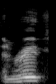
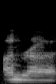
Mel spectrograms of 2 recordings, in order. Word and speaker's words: Unruh: um uh you know unruly is the proper german pronunciation uh we say unru over here but i get unra and a whole bunch of other things so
